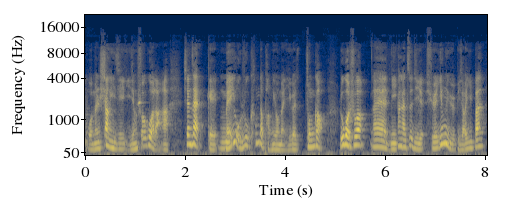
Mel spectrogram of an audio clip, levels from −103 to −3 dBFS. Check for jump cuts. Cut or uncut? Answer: cut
